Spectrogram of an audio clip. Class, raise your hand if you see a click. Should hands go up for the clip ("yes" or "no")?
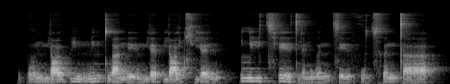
no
